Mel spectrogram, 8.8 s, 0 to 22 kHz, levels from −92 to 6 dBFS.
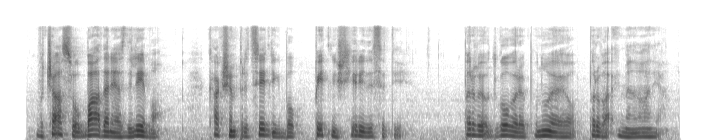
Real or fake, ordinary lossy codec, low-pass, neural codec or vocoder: fake; none; 9.9 kHz; vocoder, 22.05 kHz, 80 mel bands, Vocos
